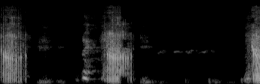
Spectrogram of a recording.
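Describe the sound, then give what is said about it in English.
People make pig noises with their voices: loud, nasal oinks and snorts, several bursts in quick succession with softer low grunts in between. “Is this like Two Little Pigs and Lacey Lou?”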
